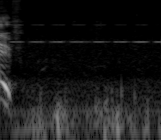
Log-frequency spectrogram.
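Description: A man's voice finishes a word just at the start, then a pause filled with low street background noise and a faint, steady high-pitched whine that does not change.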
